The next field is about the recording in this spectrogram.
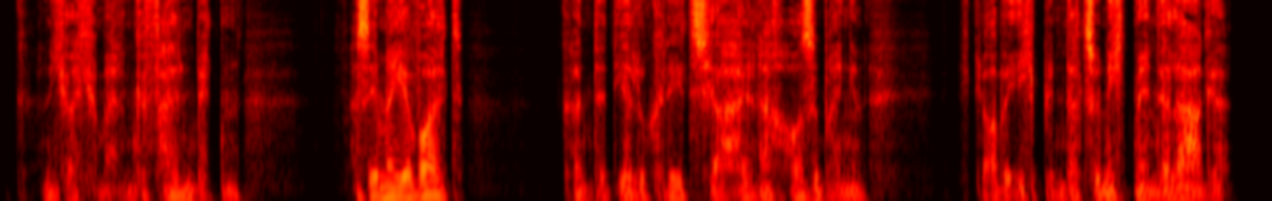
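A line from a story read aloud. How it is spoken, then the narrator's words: Whispered. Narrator (German): flüsterte Lorenzo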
